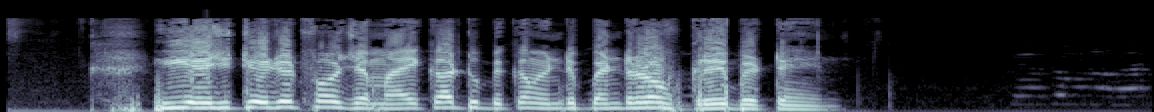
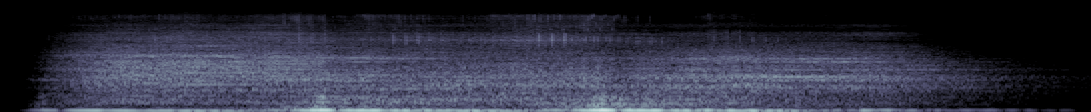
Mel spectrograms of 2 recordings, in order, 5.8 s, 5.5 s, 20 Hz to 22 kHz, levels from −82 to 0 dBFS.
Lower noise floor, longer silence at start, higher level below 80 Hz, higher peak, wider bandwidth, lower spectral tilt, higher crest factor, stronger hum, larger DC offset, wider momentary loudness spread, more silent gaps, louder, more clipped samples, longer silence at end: about the same, -60 dBFS vs -60 dBFS; first, 0.45 s vs 0.15 s; about the same, -38 dBFS vs -40 dBFS; first, 0 dBFS vs -10 dBFS; second, 11.5 kHz vs 13 kHz; about the same, -5 dB/octave vs -5 dB/octave; second, 12 dB vs 18 dB; neither; neither; second, 10 LU vs 14 LU; neither; first, -10 LUFS vs -28 LUFS; neither; first, 1.6 s vs 0.5 s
